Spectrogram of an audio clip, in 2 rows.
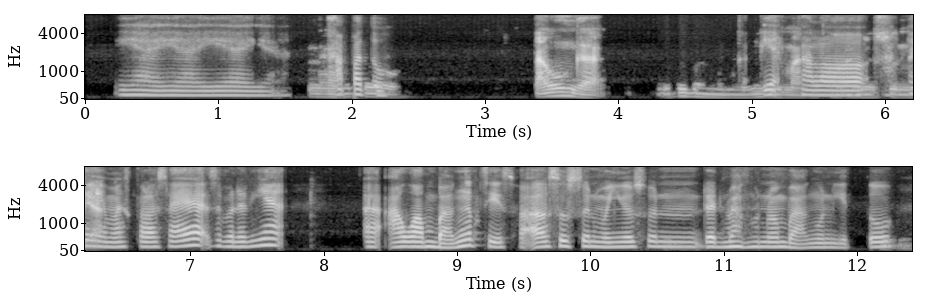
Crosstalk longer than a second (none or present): present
